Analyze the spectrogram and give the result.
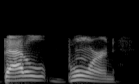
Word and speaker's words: Brattleboro: It is Brattleboro FC.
